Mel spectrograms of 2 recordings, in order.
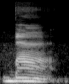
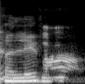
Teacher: اس میں میں نے بتایا ہے کہ ہم نے عربک میں، اردو میں ہم نے بے تے سے پڑھا ہوا ہے. عربک میں جو ورڈز ہم نے اے ساؤنڈ کے ساتھ پڑھے ہیں ان کو ہم نے آ ساؤنڈ کے ساتھ پڑھنا ہے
